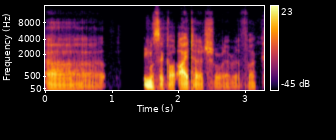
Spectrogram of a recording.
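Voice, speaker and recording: The sound is dry and close, with no echo. A man speaks at a moderate pace with lively intonation. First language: not English. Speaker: art student podcast co-host. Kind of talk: casual chat. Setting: dorm lounge. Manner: halting.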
